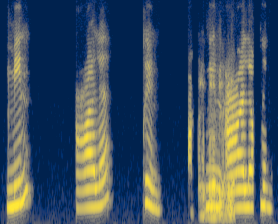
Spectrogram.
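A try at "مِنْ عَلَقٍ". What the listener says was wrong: ஆல ஜாயின் பண்ணல. ஆலகின்.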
